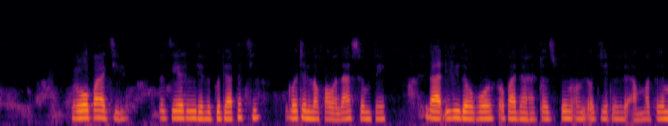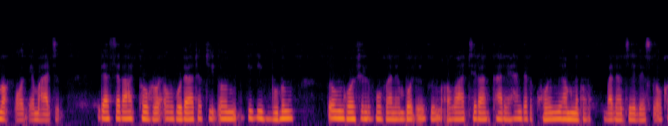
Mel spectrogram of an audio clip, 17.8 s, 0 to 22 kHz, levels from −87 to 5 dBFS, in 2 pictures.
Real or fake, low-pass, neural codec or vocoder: fake; 7.2 kHz; codec, 16 kHz in and 24 kHz out, 0.8 kbps, FocalCodec, streaming, 65536 codes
